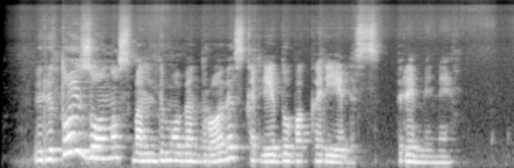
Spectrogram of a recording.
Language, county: Lithuanian, Tauragė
